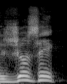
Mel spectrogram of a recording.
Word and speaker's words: José: Perdutamente innamorato naturalmente è pronto adesso però per presentarci il prossimo artista, ovvero eh, José Gonzales. Eh, eh, eh, José. José, José, lo José. pronunciamo proprio così.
